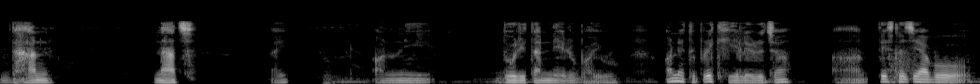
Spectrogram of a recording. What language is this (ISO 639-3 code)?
nep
